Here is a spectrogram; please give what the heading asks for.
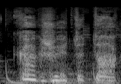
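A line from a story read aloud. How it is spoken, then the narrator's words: Whisper. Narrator (Russian): прошептал Артамонов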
